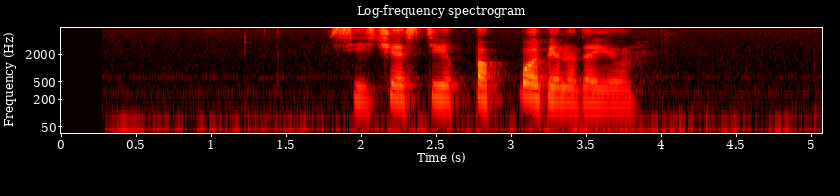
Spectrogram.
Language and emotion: Russian, angry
